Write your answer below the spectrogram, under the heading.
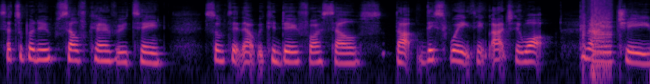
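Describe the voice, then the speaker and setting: A woman with a medium pitch speaks at a moderate pace with ordinary pitch variation. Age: 40s. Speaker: podcast host, self-development mentor. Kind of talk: solo podcast monologue. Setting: home studio. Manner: chatty, conversational.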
